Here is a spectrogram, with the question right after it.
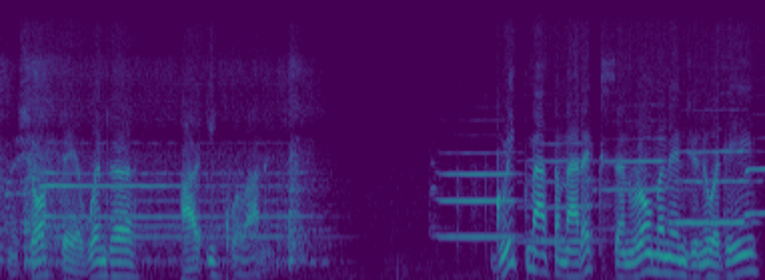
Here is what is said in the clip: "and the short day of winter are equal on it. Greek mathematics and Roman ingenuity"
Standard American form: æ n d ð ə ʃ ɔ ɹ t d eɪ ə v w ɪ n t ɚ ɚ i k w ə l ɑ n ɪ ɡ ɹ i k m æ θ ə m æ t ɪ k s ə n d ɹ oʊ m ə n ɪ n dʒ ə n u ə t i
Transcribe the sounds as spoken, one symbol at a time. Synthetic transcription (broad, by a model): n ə ʃ ɔ ɹ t d eɪ ə v w ɪ n t ɚ ɚ i k w ə l ɑ n ɪ ɡ ɹ i k m æ θ ə m æ t ɪ k s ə n ɹ oʊ m ə n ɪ n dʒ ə n u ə t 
